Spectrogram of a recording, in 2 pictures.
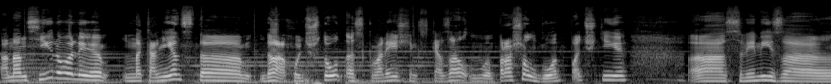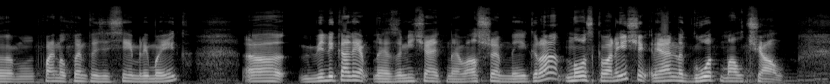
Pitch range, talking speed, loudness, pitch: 140-190 Hz, 100 wpm, -21 LUFS, 160 Hz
